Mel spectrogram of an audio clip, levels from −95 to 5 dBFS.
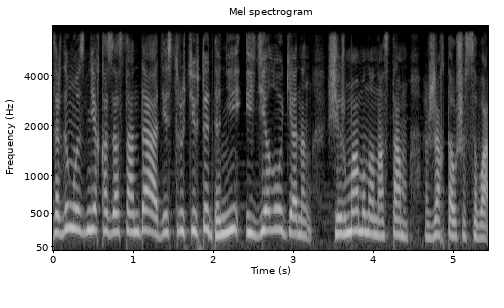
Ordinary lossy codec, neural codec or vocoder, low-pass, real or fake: none; none; 7.2 kHz; real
